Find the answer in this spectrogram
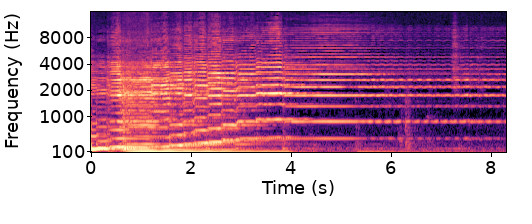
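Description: Solo cello with piano accompaniment playing an instrumental passage: a rising run of notes over a held low note, then sustained higher notes that fade away softly.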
